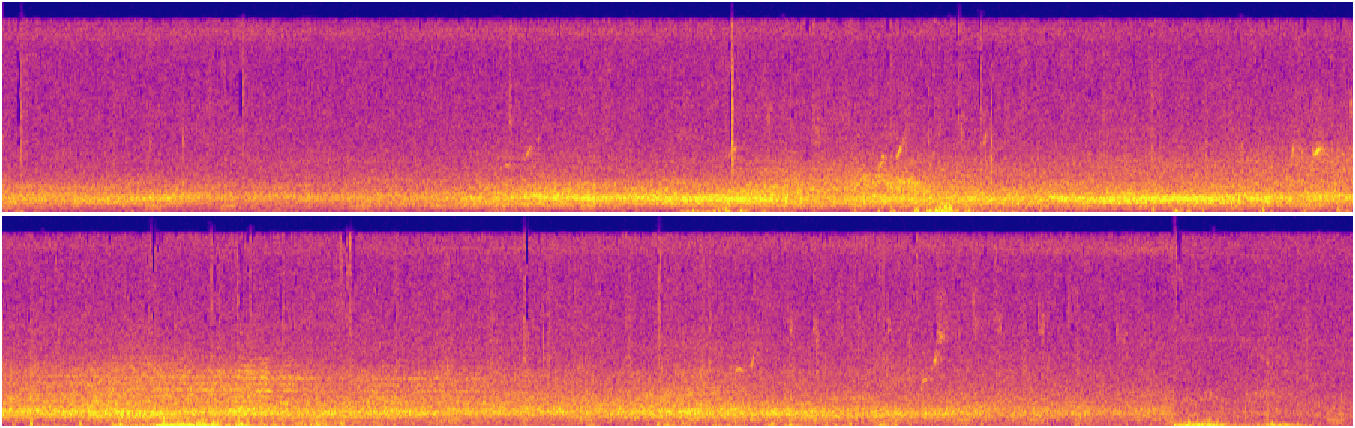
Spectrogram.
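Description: Hoofbeats of a Tennessee Walking Horse mare gaiting under a rider on a dirt track: a continuous clip-clop.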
